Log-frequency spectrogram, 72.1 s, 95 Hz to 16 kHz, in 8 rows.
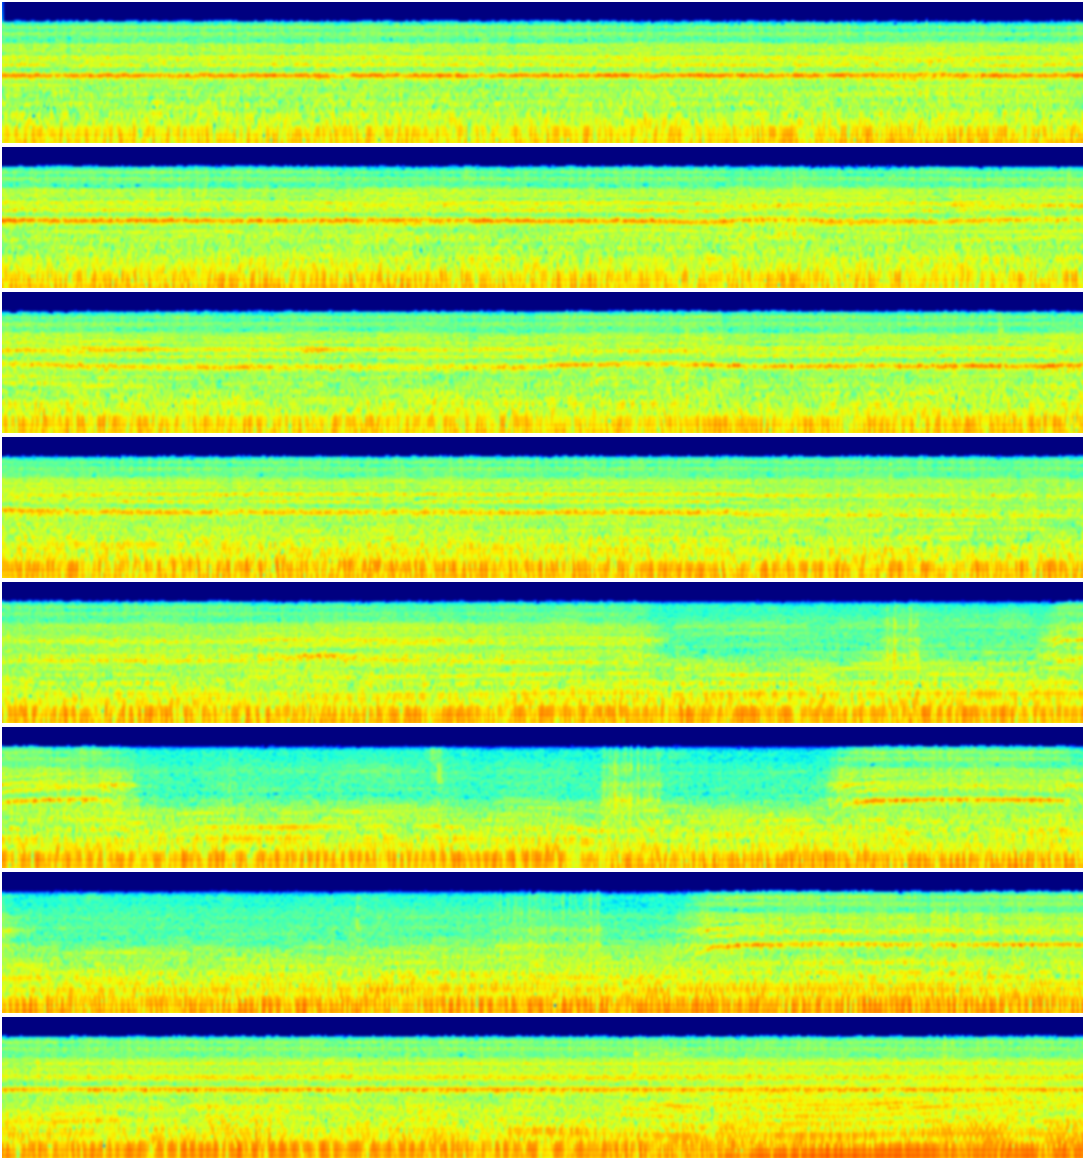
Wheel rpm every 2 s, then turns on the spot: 140, 140, 140, 140, 140, 140, 140, 140, 130, 130, 130, 150, 140, 130, 130, 130, 130, 120, 120, 120, 90, 10, 60, 20, 0, 10, 120, 20, 0, 20, 140, 150, 150, 150, 150, 150.
42-44 46-48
